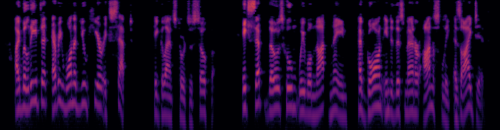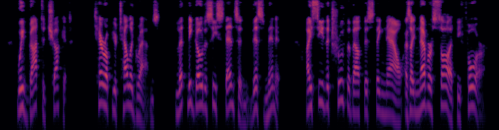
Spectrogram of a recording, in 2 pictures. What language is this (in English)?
English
